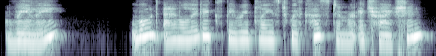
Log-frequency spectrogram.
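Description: A woman's voice: medium pitch, lively intonation, normal speed, breathy edge. A woman playing a friendly, curious college student in a scripted exam dialogue.

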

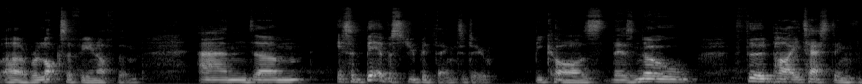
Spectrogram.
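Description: A man talking casually to camera in a vlog, rambling and candid with plenty of ums. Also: fairly low pitch. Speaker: vlogger.

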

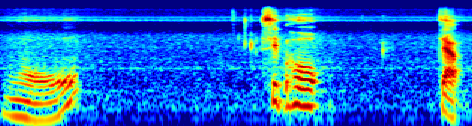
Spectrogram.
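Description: An older woman teaching a language lesson, patiently leading slow counting drills. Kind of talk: home video language lesson.

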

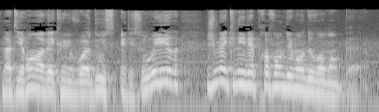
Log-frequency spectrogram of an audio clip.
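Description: A man narrating an audiobook in a measured, expressive way. His voice sits a little high for a man and rises and falls freely. Faint noise hums under the reading. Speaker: audiobook reader. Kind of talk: scripted narration.

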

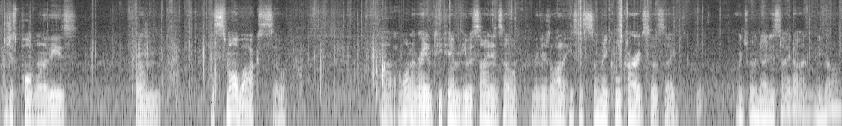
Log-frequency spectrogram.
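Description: A man's voice: medium pitch, fairly even intonation, normal speed, gravelly, long pauses, background noise. A man casually narrating while he sorts through a box of collectibles at his desk, chatty and muttering as he goes. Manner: chatty, muttering names as he flips through cards. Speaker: card collector vlogger. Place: desk at home, indoors.

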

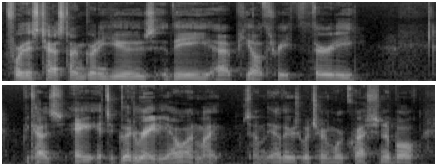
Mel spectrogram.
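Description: In this radio gear test video, the presenter works at his desk indoors, demonstrating hands-on without a script and reasoning out loud plainly and casually. His voice is lowish and steady, and he keeps a moderate pace.

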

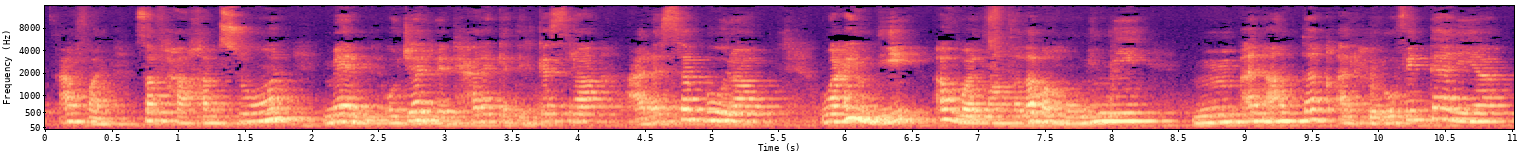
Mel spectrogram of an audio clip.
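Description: Echoey teacher drawing out syllables. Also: female voice, a little high, mellow. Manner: slow, drawn-out syllables with frequent praise. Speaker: first-grade teacher. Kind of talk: classroom phonics lesson to young children. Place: classroom with a board. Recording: echoey room, distant mic, faint noise.

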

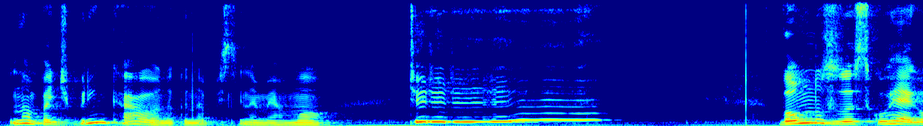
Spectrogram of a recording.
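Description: A woman with a Brazilian Portuguese accent giving chatty, excited gameplay commentary to her viewers. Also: mid-range voice. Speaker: gaming YouTuber.

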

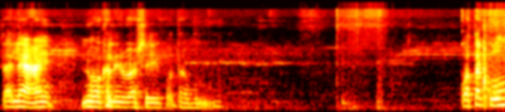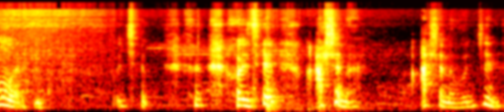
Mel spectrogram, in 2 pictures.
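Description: A woman's voice: mid-range voice, a little slow, pauses often. Middle-aged woman, casual vlog chat, keeps checking viewers follow, phone camera, light background noise. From Noakhali, Bangladesh. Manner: chatty, often asks viewers "understand?". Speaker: vlogger. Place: home.

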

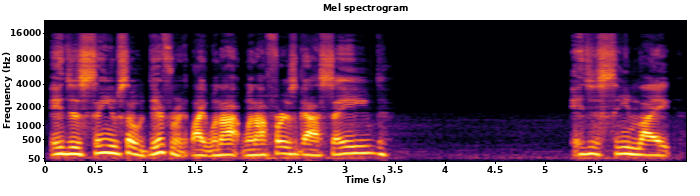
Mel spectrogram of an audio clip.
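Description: A teary man tells his faith testimony outdoors in a park. He halts, rambles and hunts for words, his voice a little mushy from crying. The sound is dry and close, and his pitch sits in an ordinary middle range. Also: slightly rough, no echo. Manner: halting, rambling, searching for words. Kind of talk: emotional spoken testimony to camera.

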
